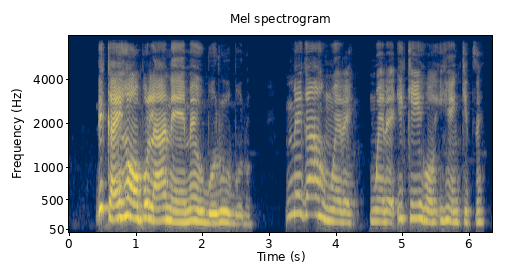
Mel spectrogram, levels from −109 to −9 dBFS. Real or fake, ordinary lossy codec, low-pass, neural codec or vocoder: real; none; 7.2 kHz; none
